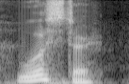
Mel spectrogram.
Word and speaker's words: Worcester: Is it Worcester? – Worcester. – Worcester. All right. – That's how you say it. And the same way you say Worcestershire. It's Worcestershire sauce.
